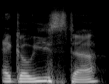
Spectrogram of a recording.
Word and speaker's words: Egoista: on that website anyway uh it's called um egoista and i think it's great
